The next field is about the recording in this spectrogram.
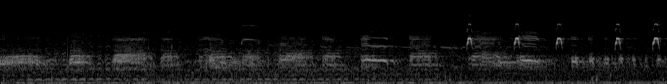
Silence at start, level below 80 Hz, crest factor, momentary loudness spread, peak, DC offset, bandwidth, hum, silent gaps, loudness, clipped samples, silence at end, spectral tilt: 0 s; -56 dBFS; 20 dB; 12 LU; -20 dBFS; under 0.1%; over 20 kHz; none; none; -39 LUFS; under 0.1%; 0 s; -1.5 dB/octave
